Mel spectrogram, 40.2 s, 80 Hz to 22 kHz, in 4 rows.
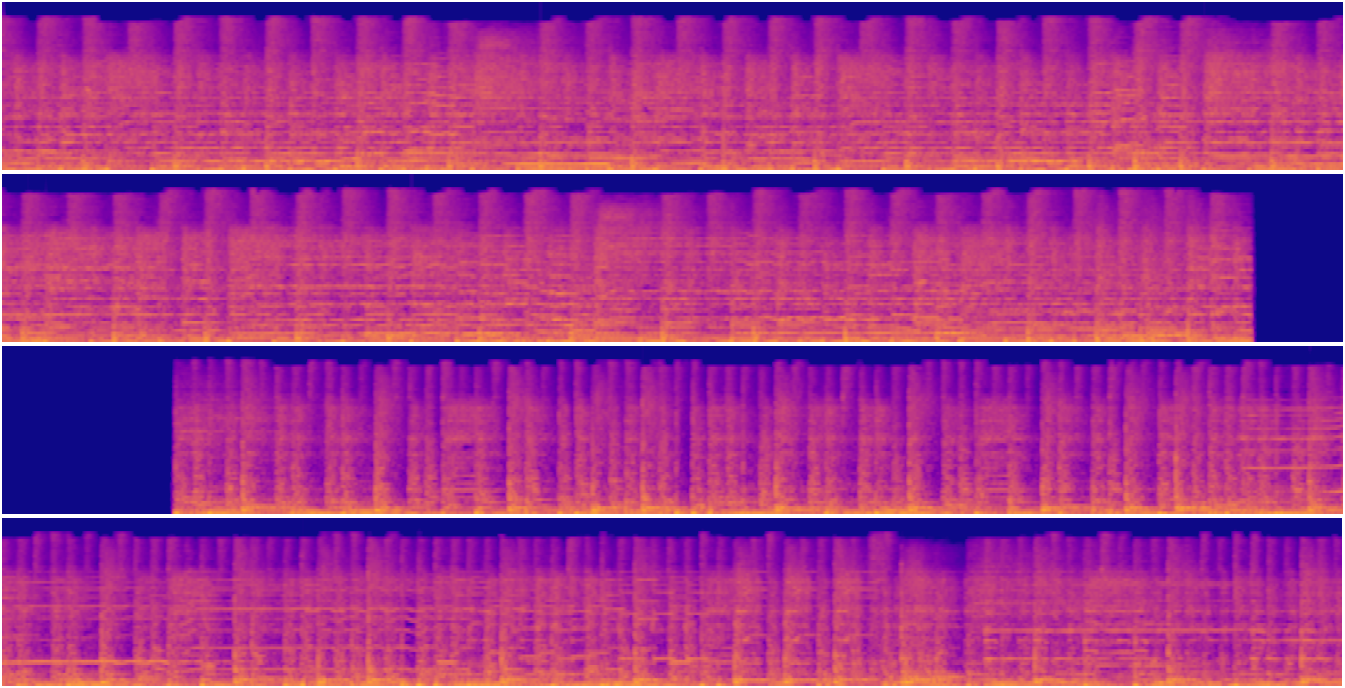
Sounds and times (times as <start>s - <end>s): Exciting music: 0.0s - 19.4s, 21.4s - 40.2s.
